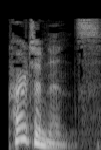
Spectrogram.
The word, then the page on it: pertinence: British English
